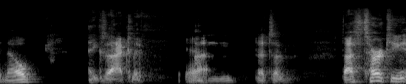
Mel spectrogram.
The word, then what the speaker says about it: XIII: And that's 13.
